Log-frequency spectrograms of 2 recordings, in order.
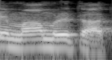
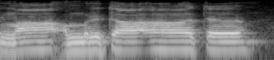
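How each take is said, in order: First: The two parts run together as one word. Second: The two parts are said as separate words. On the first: The speaker calls it right. "When we chant, we say Mamritat" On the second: The speaker calls it wrong. "We don't say Ma Amritat"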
